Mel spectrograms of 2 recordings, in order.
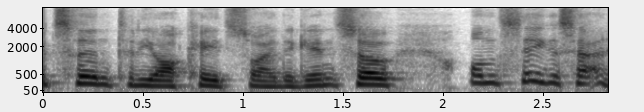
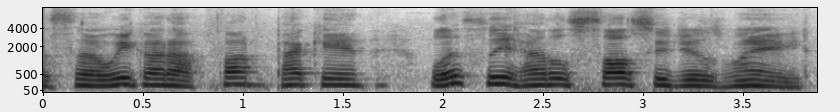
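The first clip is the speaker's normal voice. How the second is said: head back, holding the nose, nasal; nasal sick voice; 4 dB quieter than usual. Retold or imitated. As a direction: speak pinched through a held nose. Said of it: "lean my head back ... hold my nose".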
